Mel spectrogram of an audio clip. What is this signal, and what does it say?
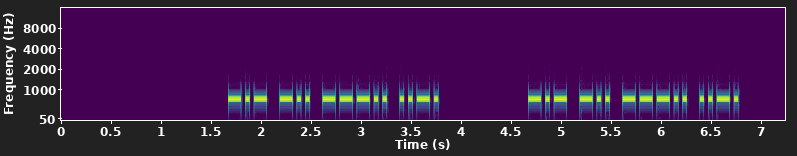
Morse code, heard as a keyed tone, about 28 wpm, 700 Hz. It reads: KD8F KD8F
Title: USA Call Signs - 4 Characters - Repeated 2x - 28wpm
